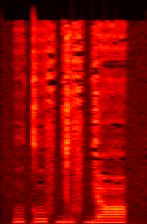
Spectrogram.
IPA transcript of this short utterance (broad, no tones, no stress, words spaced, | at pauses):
ukofbʲuf bʲɑ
